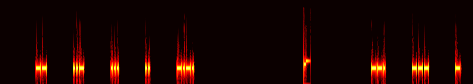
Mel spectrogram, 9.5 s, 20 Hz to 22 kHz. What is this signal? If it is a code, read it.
Morse code, heard as a keyed tone, about 40 wpm, spaced as for 14 wpm, 690 Hz. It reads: MUSIC GOT
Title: 6x Character Spacing - Top 300 Words - 40wpm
